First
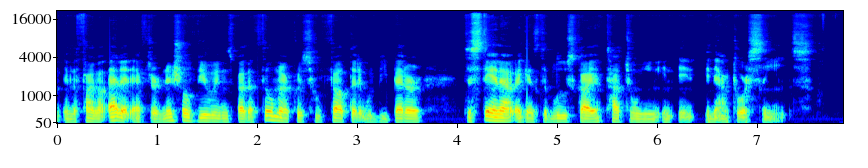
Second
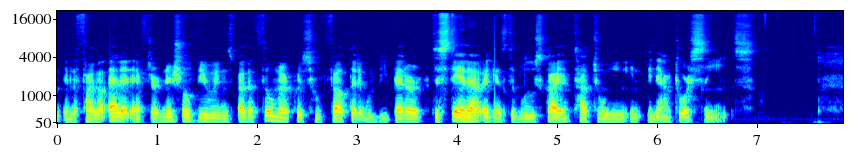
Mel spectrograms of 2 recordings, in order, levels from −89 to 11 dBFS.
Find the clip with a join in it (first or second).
second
